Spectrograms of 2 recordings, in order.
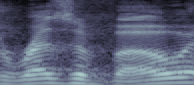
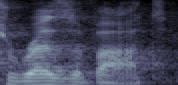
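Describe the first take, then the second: First: The final T is left silent. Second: The final T is clearly pronounced. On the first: The speaker calls it wrong. "like the T was silent" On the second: The speaker calls it right. "definitely pronounced"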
